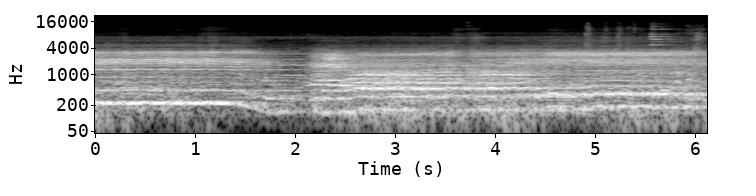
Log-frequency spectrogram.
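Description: Devotional chanting with music: long held sung notes that drop in pitch and break off briefly about two seconds in, then carry on.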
